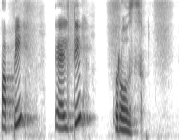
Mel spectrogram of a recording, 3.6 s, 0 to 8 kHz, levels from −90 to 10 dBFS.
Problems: background sounds at intervals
